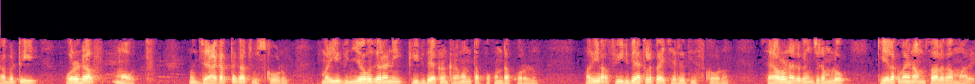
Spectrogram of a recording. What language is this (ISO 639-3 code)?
tel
